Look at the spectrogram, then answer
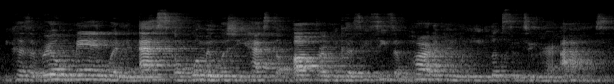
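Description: A woman's voice: medium pitch, fairly even intonation, brisk, fairly bright tone. A young woman performing spoken word poetry at an open mic, with a rhythmic, emphatic, confrontational delivery that builds to punch lines. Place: small arts center stage, indoors. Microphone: stand mic, filmed from the audience. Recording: echoey hall, voice from far off.

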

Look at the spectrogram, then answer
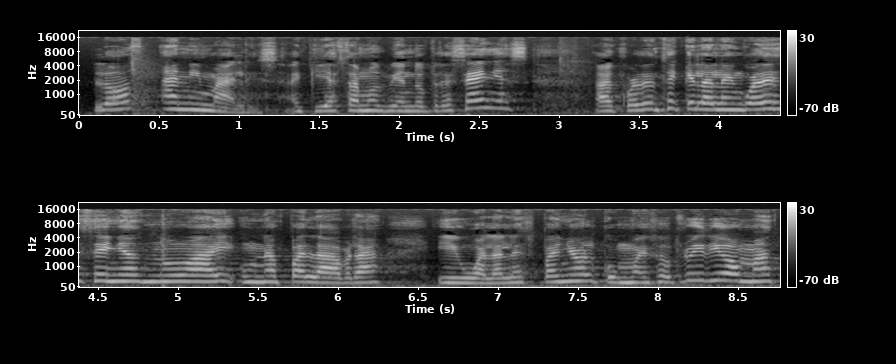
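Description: Female sign language teacher, high-pitched, patient step-by-step explainer. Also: darkish tone. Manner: slow, step-by-step explanation of hand signs. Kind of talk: televised classroom lesson.

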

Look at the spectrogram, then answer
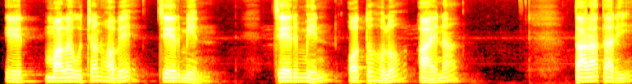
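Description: A man teaching vocabulary, reading each word and its meaning and repeating it in a steady drill. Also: mid-range voice. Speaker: language tutor. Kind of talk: scripted vocabulary lesson.

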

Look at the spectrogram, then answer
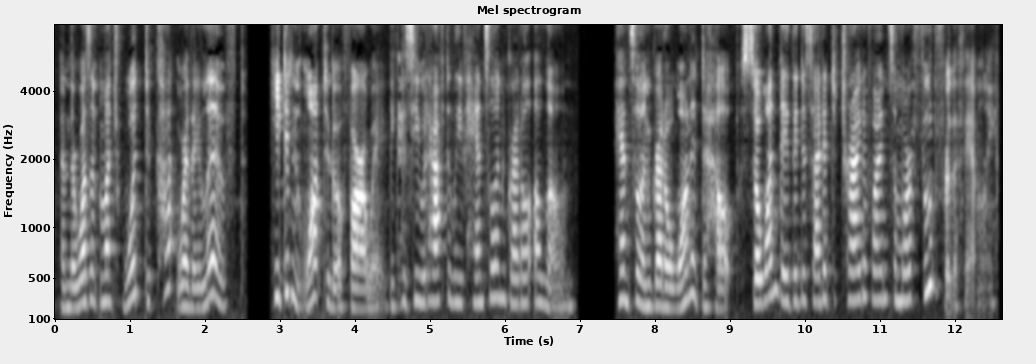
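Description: Bright-voiced woman narrating a children's story. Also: a little high, vocal fry, a little hiss or hum. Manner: expressive, slows down for emphasis.

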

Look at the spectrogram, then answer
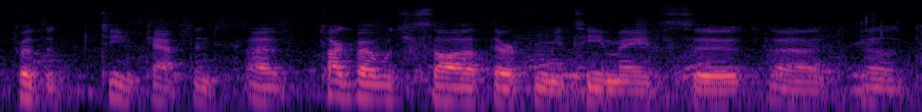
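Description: A man, a reporter, asking questions in a halting way with many fillers. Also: medium pitch, a crowd in the background. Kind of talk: press conference questions.

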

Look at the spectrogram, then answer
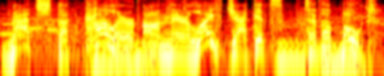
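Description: A man's voice: a little high, huge pitch swings, measured pace, creaky, sharp tone, faint music behind, exaggerated voice. An actor voicing a jolly male pirate pig captain in a game, calling out in hearty pirate talk.

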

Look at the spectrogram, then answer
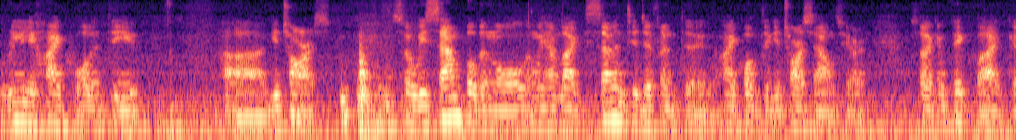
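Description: A middle-aged man, a native Swedish speaker, casually explaining a live software demo at a tech meetup, thinking aloud as he goes. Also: fairly low pitch, gravelly, noisy background. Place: dark conference room with a projection screen. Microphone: far camera in the audience. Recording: distant audience recording with loud music.

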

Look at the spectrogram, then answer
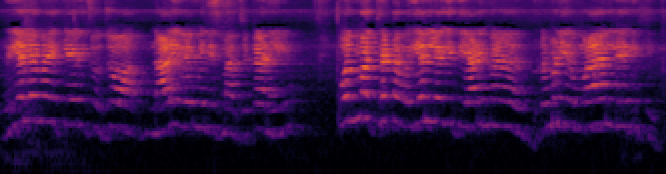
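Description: A woman's voice: very high-pitched, moderate pace, pushed and bright, heavy reverb, recorded from a distance. A woman giving an earnest, exhorting talk to her community, often asking questions of her listeners. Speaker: community speaker. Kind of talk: impassioned monologue on custom.

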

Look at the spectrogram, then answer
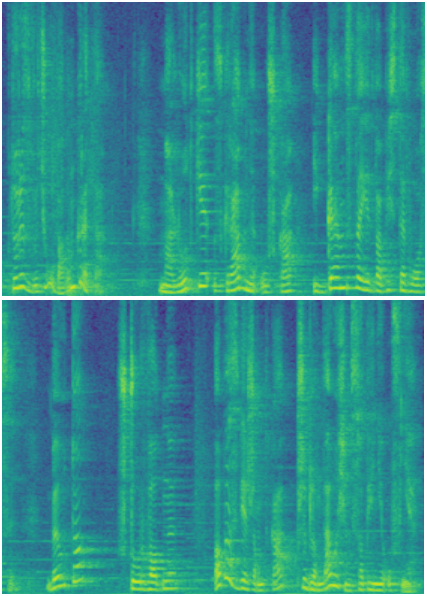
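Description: A woman reading a children's story aloud, her voice rising and falling with lively color. The sound is roomy, with faint music underneath. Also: medium pitch, unhurried. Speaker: audiobook narrator. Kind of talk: scripted storybook narration. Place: library recording room.

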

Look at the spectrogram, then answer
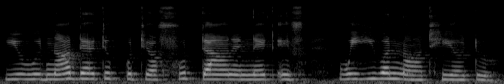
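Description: A woman's voice: fairly high pitch, flat delivery, a little slow, a little mellow, close to an everyday voice. A woman reading aloud, voicing a bold, teasing young girl who often whispers.

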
